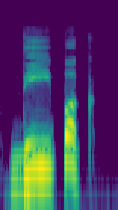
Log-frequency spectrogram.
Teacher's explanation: એમાં દી લાંબો ખેંચાય છે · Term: દીર્ઘ સ્વર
